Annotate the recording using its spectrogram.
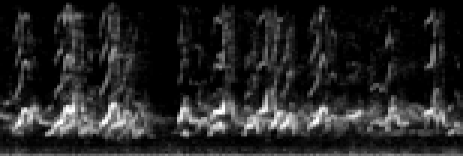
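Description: A crowd of goslings and ducklings peeping continuously, many short high overlapping calls a second, over the steady low hum of an exhaust fan.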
